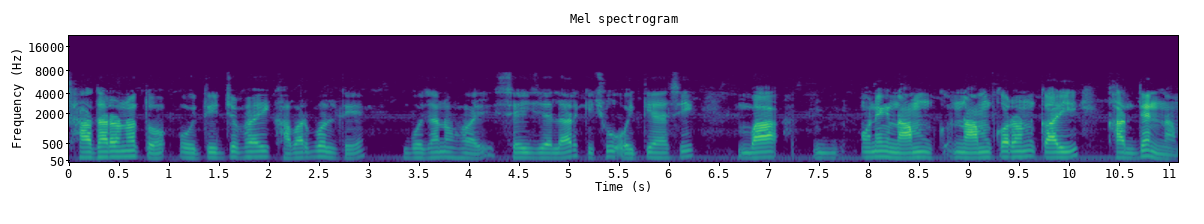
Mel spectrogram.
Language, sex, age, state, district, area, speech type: Bengali, male, 60+, West Bengal, Nadia, rural, spontaneous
